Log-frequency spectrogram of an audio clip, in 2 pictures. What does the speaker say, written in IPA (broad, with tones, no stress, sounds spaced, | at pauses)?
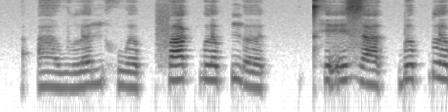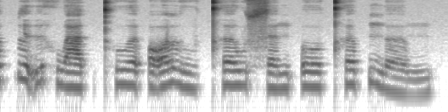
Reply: ʔ a̤˨˩ w l ə˨˦ n h w ə˨˩ p̚ f a˦˥ k̚ l ə˦˥ p̚ ŋ ə˨˩ t̚ | t̪ʰ ḛ˧˥ z a˨˩ t̚ ɓ ə˦˥ p̚ l ə˦˥ p̚ l ɨ̰˧˥ h w a˨˩ t̚ t̪ʰ u˧ ə̯ ʔ ɔ̰˧˥ l ṳ˨˩ t̪ʰ ə˧ w s ə˨˦ n ʔ o˧ t̪ʰ ə˦˥ p̚ ŋ ə˧˩˨ m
